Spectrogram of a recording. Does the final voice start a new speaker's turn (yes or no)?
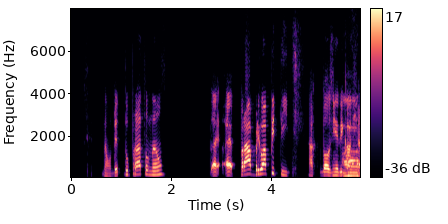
yes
